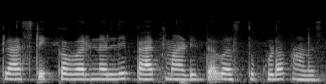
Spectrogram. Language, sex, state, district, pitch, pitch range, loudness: Kannada, female, Karnataka, Bidar, 240 Hz, 230-245 Hz, -16 LUFS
